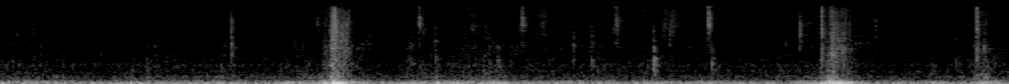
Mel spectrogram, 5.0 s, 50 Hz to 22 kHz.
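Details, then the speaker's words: Mercedes W212 cabin on a rough road after the fix: wiper unscrewed, plastic trim at the windscreen base lifted and sprayed with WD-40. Only dull thumps over bumps are heard, with no squeak from the dash or windscreen area. "кроме ударов ничего не слышно никакого скрипа"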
